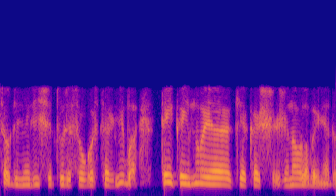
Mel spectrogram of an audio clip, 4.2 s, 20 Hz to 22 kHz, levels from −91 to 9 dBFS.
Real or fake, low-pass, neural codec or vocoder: real; 3.6 kHz; none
